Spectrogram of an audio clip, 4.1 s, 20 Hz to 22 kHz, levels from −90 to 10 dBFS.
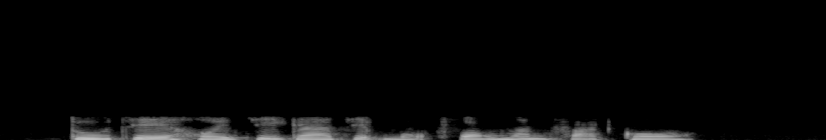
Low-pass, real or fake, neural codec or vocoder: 3.6 kHz; fake; vocoder, 24 kHz, 100 mel bands, Vocos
